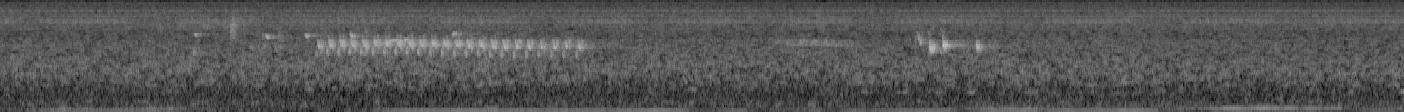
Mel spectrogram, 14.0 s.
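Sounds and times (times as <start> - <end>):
bird chirping and trilling: 1.9 - 6.0, 9.2 - 10.0.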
